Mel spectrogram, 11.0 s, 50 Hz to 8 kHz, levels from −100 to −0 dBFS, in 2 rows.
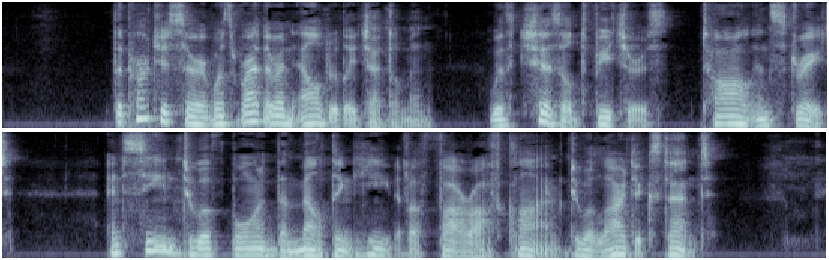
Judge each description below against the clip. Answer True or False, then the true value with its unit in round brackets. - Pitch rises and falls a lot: False (4.3 semitones)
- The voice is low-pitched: True (110 Hz)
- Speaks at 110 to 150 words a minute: False (165 wpm)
